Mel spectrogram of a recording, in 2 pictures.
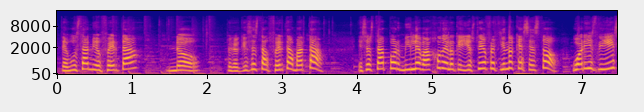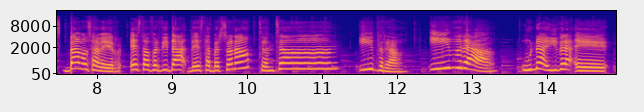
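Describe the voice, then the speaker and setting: High-voiced woman doing gameplay commentary. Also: brisk, faint music behind. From Spain. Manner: animated and expressive, reacting aloud to trade offers. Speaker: gaming YouTuber.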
